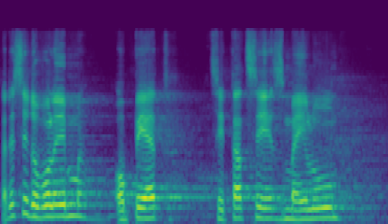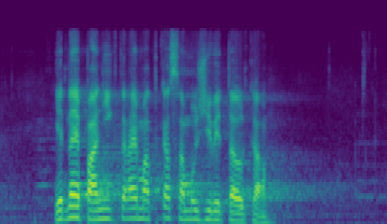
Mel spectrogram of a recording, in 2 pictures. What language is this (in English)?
Czech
